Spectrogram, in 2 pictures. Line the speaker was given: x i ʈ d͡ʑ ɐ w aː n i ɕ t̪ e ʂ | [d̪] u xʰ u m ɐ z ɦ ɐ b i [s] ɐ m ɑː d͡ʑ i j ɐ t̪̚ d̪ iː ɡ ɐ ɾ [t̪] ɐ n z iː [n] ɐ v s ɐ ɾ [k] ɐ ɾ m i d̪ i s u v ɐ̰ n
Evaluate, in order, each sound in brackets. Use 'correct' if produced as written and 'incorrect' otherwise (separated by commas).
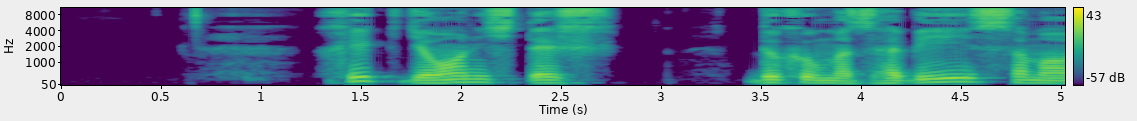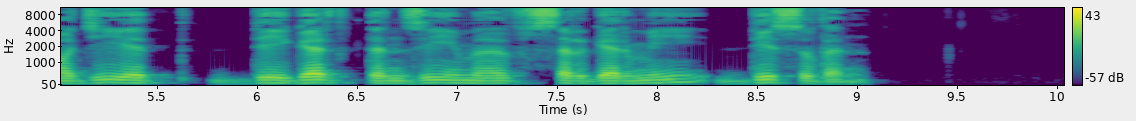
correct, correct, correct, incorrect, incorrect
